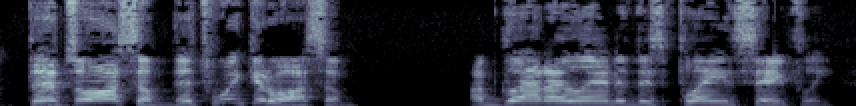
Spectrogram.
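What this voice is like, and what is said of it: Bad put-on Boston accent. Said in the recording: “we've spent a bunch of time talking in bad Boston accents.”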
